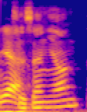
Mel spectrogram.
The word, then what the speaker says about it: Sessegnon: How do you pronounce it? Sessegnon? – Sessegnon.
